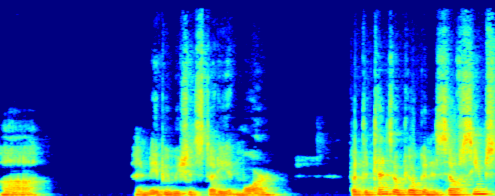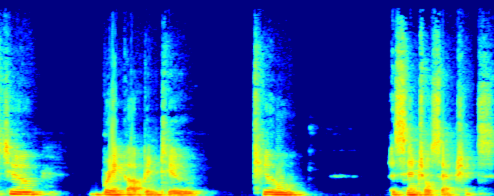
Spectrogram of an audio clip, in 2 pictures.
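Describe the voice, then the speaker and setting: The speech moves at a very slow pace, broken by long, frequent pauses. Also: man, fairly high pitch for a man. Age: old. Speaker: Zen teacher. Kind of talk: dharma talk.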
